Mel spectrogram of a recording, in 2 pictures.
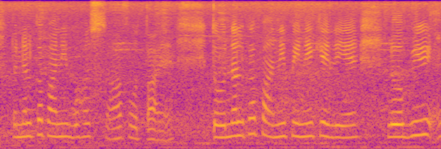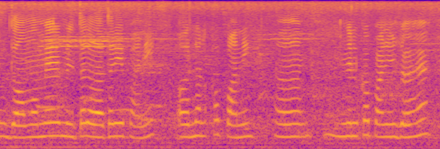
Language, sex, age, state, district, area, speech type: Urdu, female, 18-30, Uttar Pradesh, Gautam Buddha Nagar, urban, spontaneous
